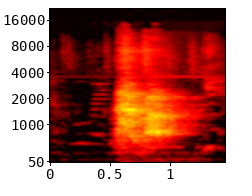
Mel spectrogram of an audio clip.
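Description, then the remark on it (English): A small chihuahua lets out one sharp, high-pitched, fairly loud bark, trailing off quickly into quiet. “Got a little chihuahua and he thinks he has to bark at everything.”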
